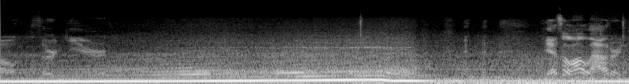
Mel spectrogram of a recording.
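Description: A Nissan GT-R with an anti-lag tune holds a loud, steady engine and exhaust drone that climbs slowly in pitch, then drops off sharply, heard close from inside the car with a brief voice near the end.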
